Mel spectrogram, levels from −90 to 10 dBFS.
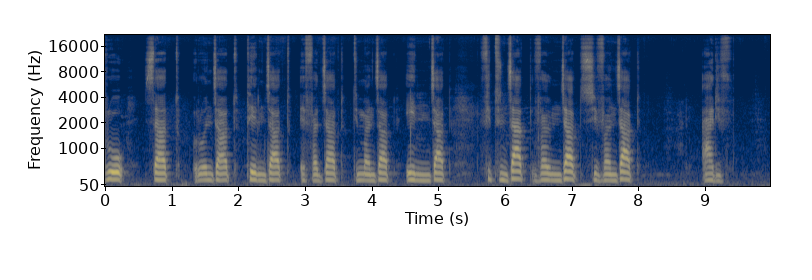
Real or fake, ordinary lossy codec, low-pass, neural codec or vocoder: real; none; none; none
